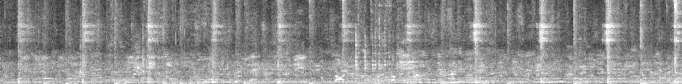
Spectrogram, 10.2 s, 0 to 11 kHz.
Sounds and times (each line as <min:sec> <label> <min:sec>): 0:00.0 very very very much tourists 0:10.2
